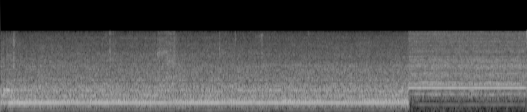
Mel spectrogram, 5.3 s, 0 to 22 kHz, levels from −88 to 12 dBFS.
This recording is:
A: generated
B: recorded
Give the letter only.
B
